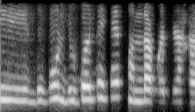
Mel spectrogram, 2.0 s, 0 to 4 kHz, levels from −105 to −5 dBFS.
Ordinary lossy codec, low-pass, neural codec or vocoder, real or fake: none; 3.6 kHz; codec, 16 kHz, 2 kbps, X-Codec, HuBERT features, trained on balanced general audio; fake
